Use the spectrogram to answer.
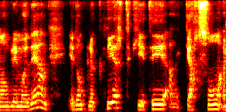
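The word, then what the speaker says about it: cniht: ça s'écrit C-N-I-H-T, en le prononçant en anglais de l'époque, ça donnerait Knirt, et si on a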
